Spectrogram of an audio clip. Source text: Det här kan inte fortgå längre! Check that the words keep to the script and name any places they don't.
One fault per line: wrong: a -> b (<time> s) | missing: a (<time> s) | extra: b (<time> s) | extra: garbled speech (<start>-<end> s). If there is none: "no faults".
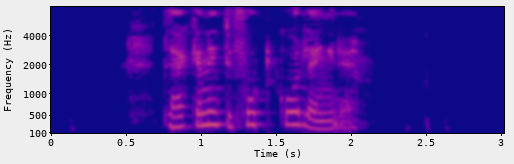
no faults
